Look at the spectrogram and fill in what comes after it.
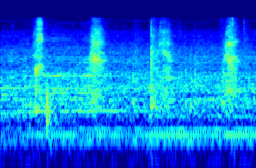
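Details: A male French Bulldog–Pekingese mix, excited after his first bath, gives short, breathy snorts roughly every second in a quiet room.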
